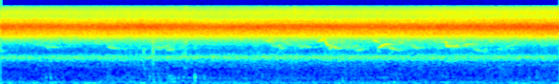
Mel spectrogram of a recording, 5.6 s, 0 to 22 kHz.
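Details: Wild Brood X 17-year cicadas, 2021, phone-recorded: a smooth, unchanging high drone and a fainter steady lower whine, with a few soft chirping bird notes and little other noise.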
